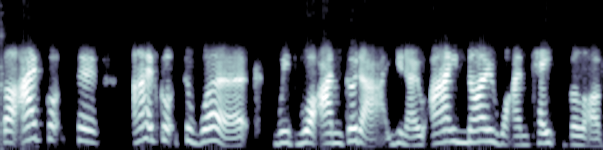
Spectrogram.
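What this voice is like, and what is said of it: Northern English accent. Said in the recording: “I tend to be Northern. I very much have the Northern accent”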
